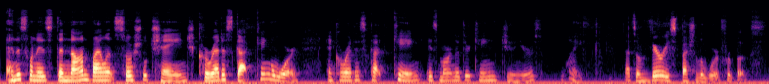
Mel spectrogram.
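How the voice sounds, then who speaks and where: A woman teacher reading a picture book aloud to children expressively, pausing to ask them questions and point things out. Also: fairly low pitch. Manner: animated, addresses young children with questions.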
